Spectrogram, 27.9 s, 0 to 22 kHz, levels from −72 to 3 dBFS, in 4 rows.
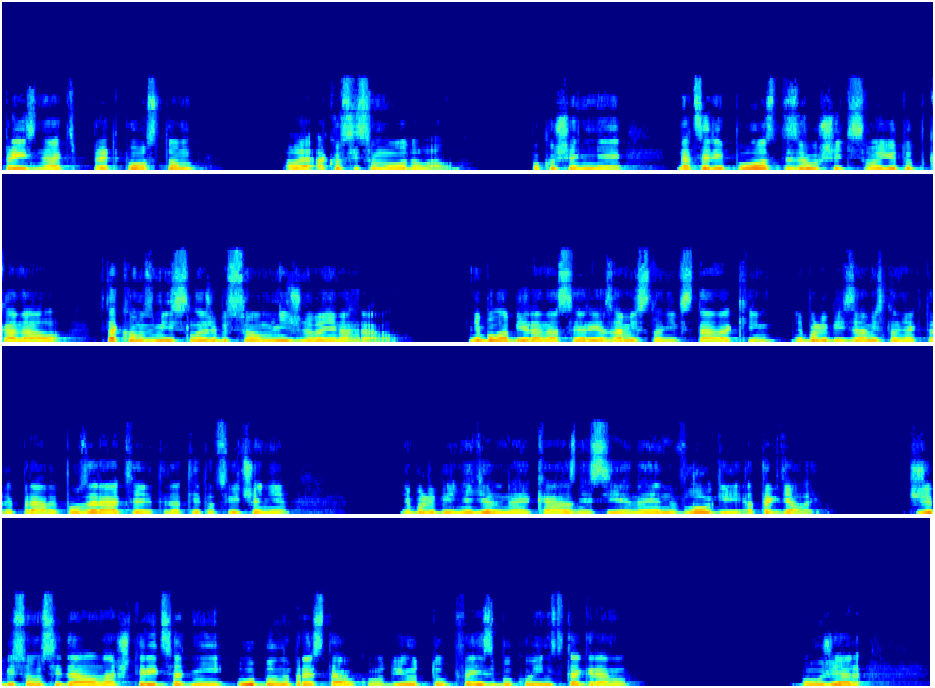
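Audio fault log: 1.13, 11.82, 18.94 and 25.08 s, short concealed packet loss: a few hundredths of a second of the call arrived too late each time, and the receiver patched the holes (roughly 35, 32, 25 and 18 ms) by stretching out whatever came just before, then blending back into the real audio. You hear a brief smear or tiny wobble, and a quick consonant can get swallowed. The one at 18.94 s sits just before "vlogy a tak ďalej".
4.40 and 13.57 s, burst of packet loss: here a longer chunk went missing, around 60 ms in both, so the concealment had to run for about 59 and 53 ms, continuing the last sound and fading it out as the gap wore on. That gives a short held buzz or dying hiss, then the audio picks up further along with a slice simply gone. The second one lands right before "ktoré práve".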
